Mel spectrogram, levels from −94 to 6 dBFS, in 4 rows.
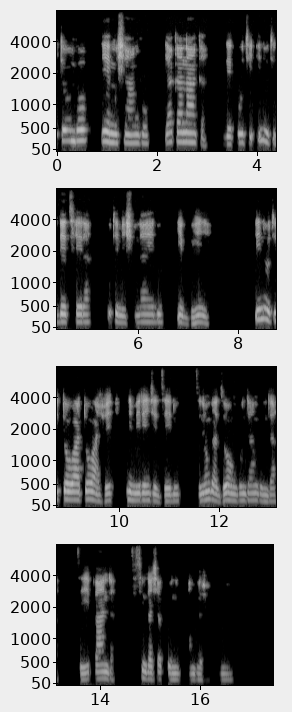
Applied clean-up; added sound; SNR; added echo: none; none; none; none.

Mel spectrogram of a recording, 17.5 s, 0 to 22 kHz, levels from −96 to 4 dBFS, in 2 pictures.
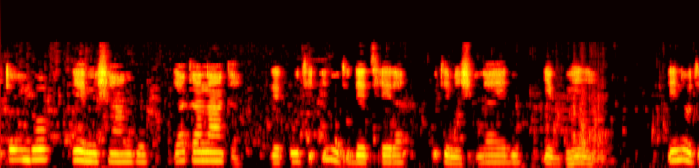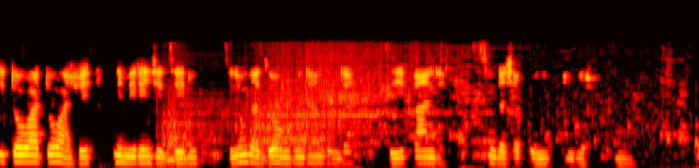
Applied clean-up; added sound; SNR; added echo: classical method Wiener filter.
